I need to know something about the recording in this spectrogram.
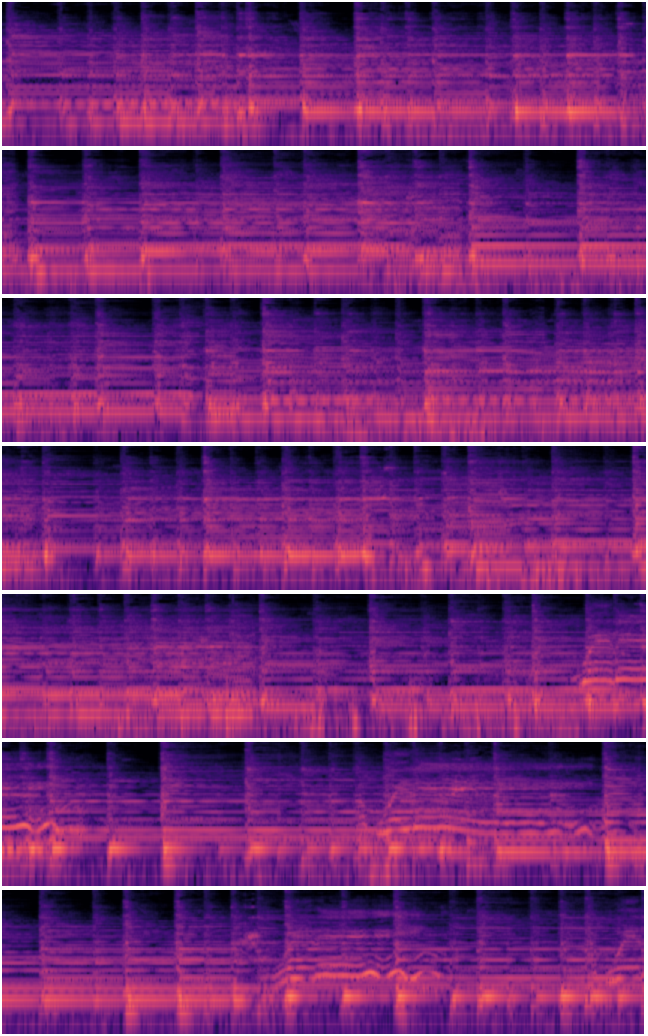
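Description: Acoustic guitar strummed in a repeating chord pattern, the chords changing every two seconds or so. About two-thirds of the way in, a man's singing voice joins over the guitar.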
